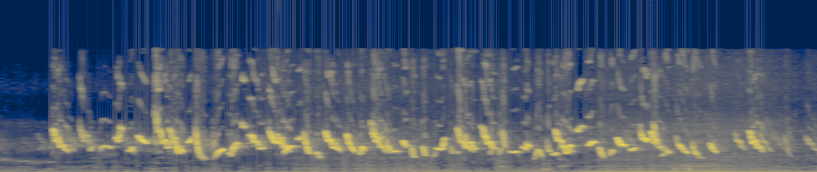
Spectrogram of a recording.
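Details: Lemon-bellied white-eye from Lombok, used to coax reluctant birds into song: after a short pause, a sustained torrent of rapid, high, chattering chirps and slurred whistles continuing to the end.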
